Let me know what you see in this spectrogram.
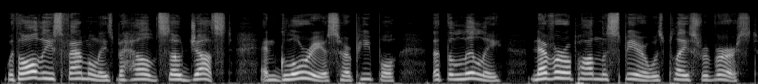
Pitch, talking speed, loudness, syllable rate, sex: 225 Hz, 165 wpm, -19 LUFS, 4.8 syllables/s, female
